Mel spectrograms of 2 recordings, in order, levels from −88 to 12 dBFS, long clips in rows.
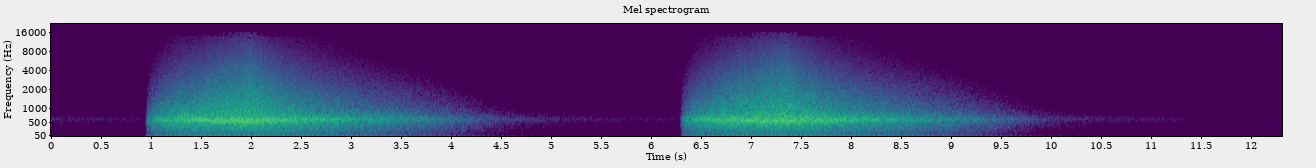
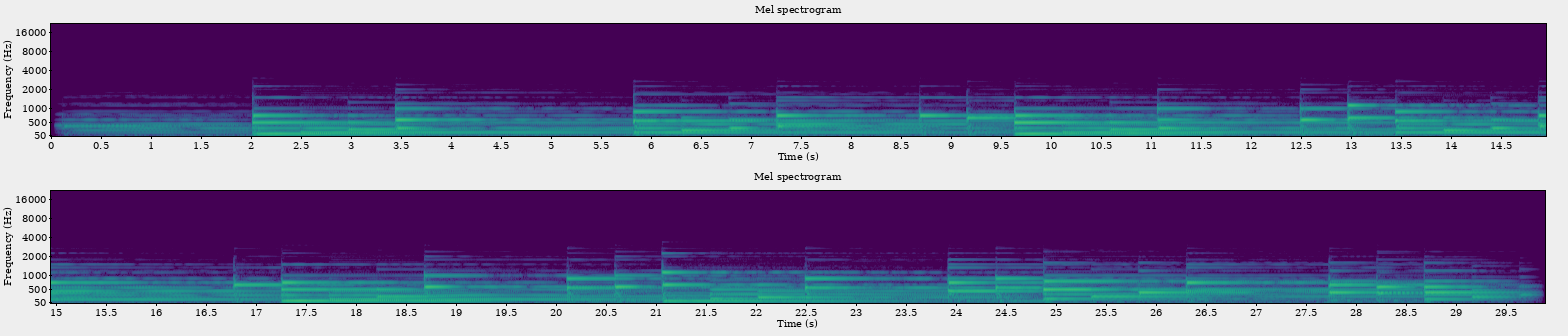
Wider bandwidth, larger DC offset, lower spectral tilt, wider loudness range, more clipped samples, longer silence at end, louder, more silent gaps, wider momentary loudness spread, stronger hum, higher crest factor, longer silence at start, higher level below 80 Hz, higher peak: first, 12.5 kHz vs 2.4 kHz; neither; second, -5 dB/octave vs -13.5 dB/octave; first, 16 LU vs 3 LU; neither; first, 3.25 s vs 0.05 s; first, -19 LUFS vs -28 LUFS; neither; first, 21 LU vs 13 LU; neither; about the same, 18 dB vs 16 dB; first, 0.95 s vs 0.05 s; about the same, -52 dBFS vs -54 dBFS; first, -6 dBFS vs -12 dBFS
